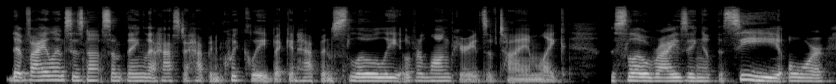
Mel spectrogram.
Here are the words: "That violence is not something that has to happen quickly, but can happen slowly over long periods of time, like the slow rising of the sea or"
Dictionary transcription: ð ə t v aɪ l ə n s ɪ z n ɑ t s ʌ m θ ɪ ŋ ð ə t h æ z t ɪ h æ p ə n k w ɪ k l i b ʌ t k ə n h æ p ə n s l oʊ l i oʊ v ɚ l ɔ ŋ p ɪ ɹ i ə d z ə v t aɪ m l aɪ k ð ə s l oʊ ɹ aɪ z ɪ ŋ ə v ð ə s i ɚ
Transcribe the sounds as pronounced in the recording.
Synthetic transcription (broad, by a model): ð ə t v aɪ l ə n s ɪ z n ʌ t s ʌ m θ ɪ ŋ ð ə t h æ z t ɪ h æ p ə n k w ɪ k l i b ʌ t k ə n h æ p ə n s l oʊ l i oʊ v ɚ l ɔ ŋ p ɪ ɹ i ə d z ə v t aɪ m l aɪ k ð ə s l oʊ ɹ aɪ z ɪ ŋ ə v ð ə s i ɚ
